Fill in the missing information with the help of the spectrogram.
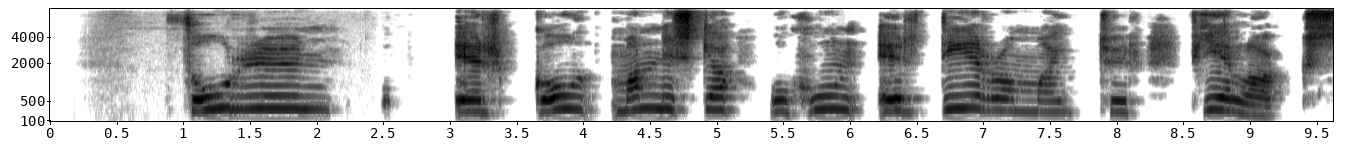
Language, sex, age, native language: Icelandic, male, 11, Icelandic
